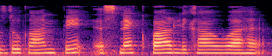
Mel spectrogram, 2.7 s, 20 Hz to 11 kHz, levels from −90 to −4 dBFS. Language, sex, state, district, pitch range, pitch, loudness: Hindi, female, Jharkhand, Ranchi, 205-215 Hz, 210 Hz, -17 LUFS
